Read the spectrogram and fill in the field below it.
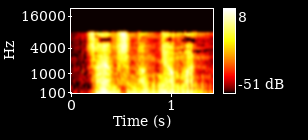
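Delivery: low, soft, slow with pauses; feeling-type speaker. Shown as a demonstration. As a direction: speak low and unhurried, as if feeling each word. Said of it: "Dia menggunakan ciri-cirinya". (nada rendah, pelan, penuh jeda)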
